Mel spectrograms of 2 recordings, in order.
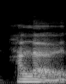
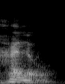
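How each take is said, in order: First: Said in the usual way. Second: "hello" with a raspy, throaty fricative for the H; gravelly Russian H. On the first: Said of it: "native Russians try to say hello". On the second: Shown as a demonstration. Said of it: "a H with a bit of gravel in it".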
